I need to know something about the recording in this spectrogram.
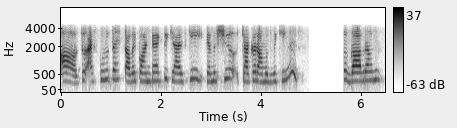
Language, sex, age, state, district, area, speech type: Kashmiri, female, 30-45, Jammu and Kashmir, Kupwara, rural, conversation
